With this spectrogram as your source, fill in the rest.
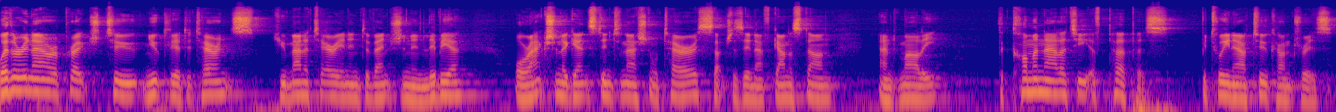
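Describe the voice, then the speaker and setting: With a British accent, a man talks at a moderate pace using fairly even intonation. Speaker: government minister giving a conference speech. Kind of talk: formal political speech at a conference.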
